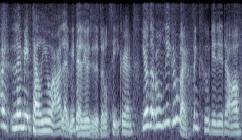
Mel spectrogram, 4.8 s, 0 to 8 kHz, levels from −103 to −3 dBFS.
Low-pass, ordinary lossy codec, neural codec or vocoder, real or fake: 7.2 kHz; none; codec, 16 kHz in and 24 kHz out, 0.4 kbps, LongCat-Audio-Codec, fine tuned four codebook decoder; fake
